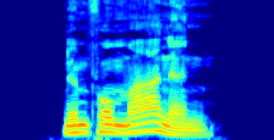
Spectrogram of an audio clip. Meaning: nymphomaniac
- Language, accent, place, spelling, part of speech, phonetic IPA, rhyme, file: German, Germany, Berlin, Nymphomanin, noun, [ˌnʏmfoˈmaːnɪn], -aːnɪn, De-Nymphomanin.ogg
